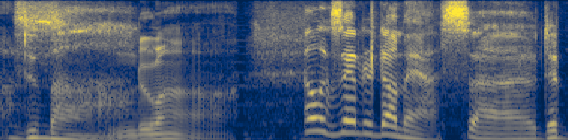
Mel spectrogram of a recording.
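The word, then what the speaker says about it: Dumas: it's Damas yeah Alexander Damas I had no idea that was that guy so should pronounce that last s Alexander Dumar Dum Alexander dumbass uh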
